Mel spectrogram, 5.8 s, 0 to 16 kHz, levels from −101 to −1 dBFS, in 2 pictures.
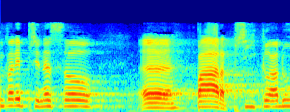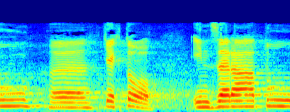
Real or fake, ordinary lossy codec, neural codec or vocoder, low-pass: real; MP3, 48 kbps; none; 7.2 kHz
